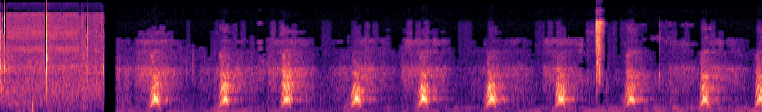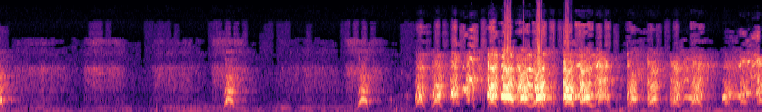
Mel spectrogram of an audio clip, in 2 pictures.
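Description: A dog barking at a steady pace, about one bark a second, then a few scattered barks, and near the end a burst of rapid, louder barking and yelping.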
